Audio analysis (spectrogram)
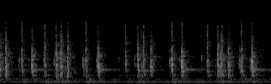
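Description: Quick, uneven keystrokes clatter on a computer keyboard, a dense run of sharp clicks close by and fairly quiet, with no voices over them.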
